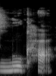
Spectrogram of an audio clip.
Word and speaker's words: Mukha: The downward facing dog in Sanskrit, it sounds like Adho Mukha Śvānāsana. So there's a different way to pronounce.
